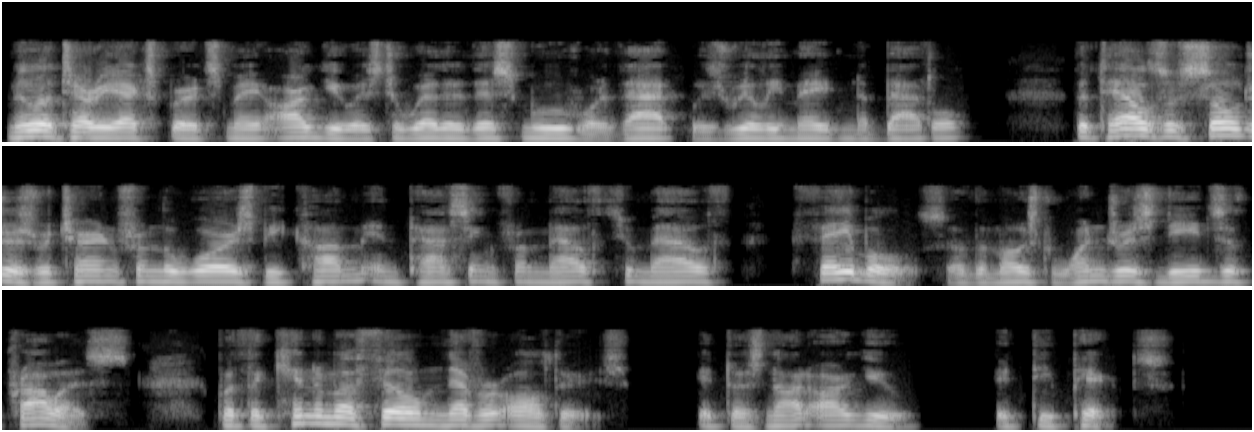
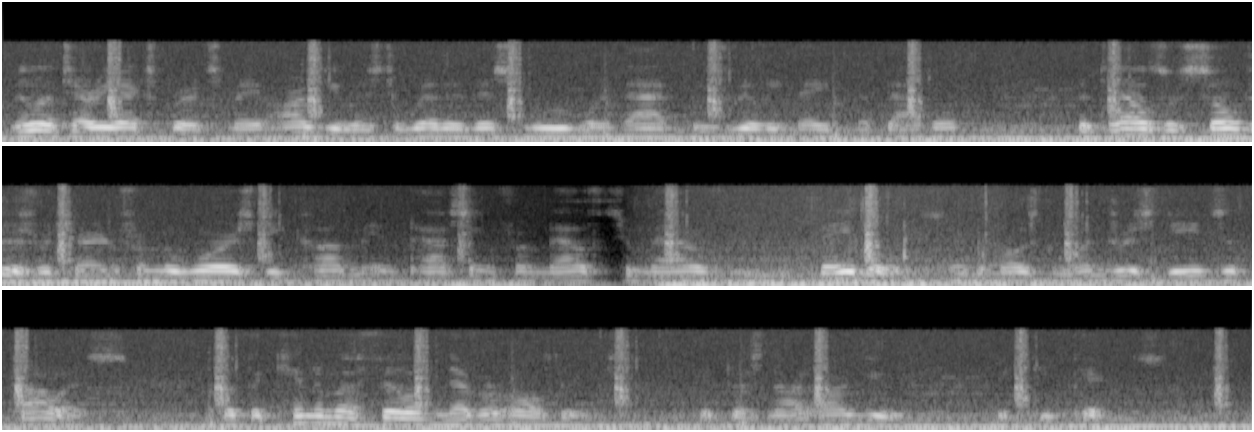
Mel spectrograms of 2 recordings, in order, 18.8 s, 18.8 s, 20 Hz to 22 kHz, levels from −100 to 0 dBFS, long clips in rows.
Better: first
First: none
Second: background sound (Clock); 3 dB below the speech // room echo; dies away in 0.2 s

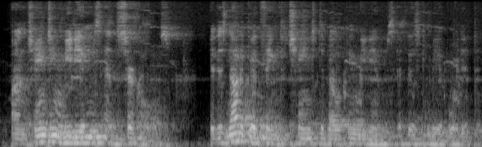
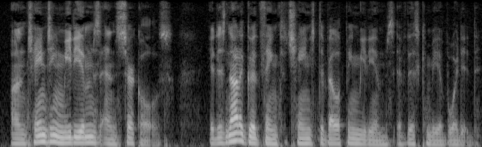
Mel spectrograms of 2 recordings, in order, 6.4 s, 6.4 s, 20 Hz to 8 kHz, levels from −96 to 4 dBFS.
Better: second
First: noise reduction (neural separator model SepFormer DNS4)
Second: none

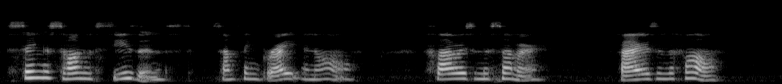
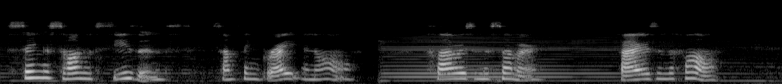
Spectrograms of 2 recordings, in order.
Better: first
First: none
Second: background sound (Bowed string instrument); 20 dB below the speech

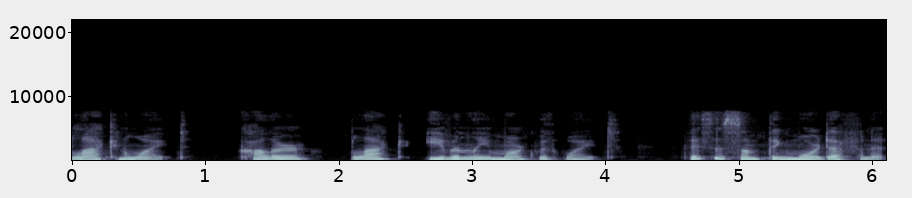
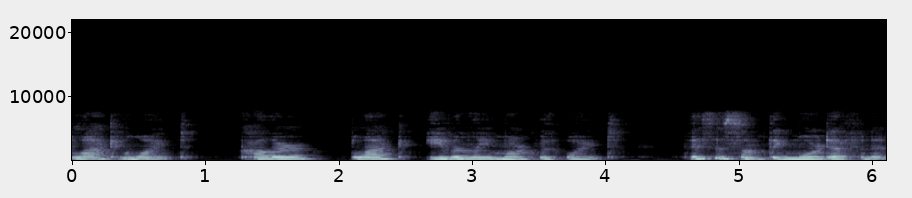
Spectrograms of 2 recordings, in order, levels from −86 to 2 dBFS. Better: first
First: none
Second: room echo; dies away in 0.2 s

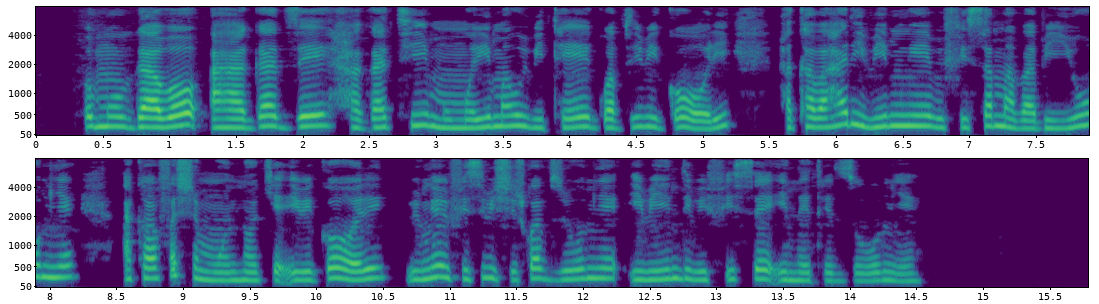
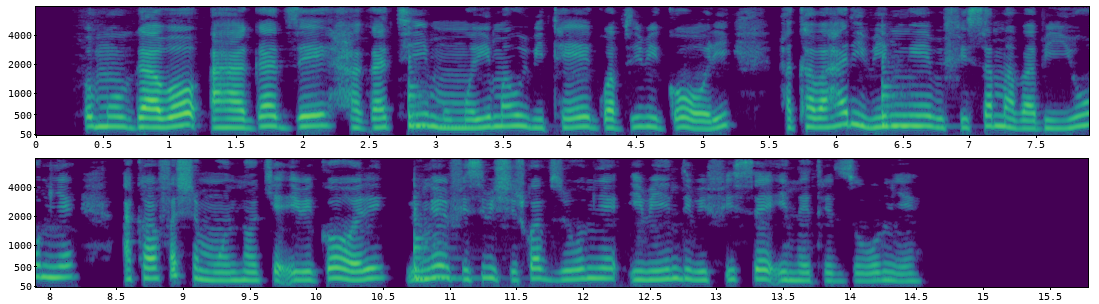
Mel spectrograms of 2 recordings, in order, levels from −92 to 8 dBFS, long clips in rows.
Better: first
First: none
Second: noise reduction (neural mask model RNNoise)

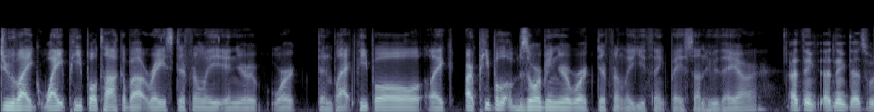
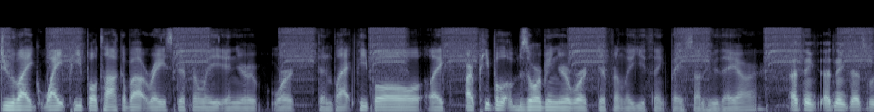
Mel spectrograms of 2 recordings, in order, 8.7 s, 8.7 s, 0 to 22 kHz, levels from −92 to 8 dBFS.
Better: first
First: none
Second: background sound (Camera); 17 dB below the speech

